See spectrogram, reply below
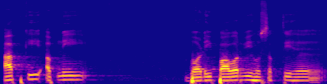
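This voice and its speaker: A man with an Indian accent leading a guided meditation as a spiritual teacher, giving calm, deliberate instructions with long pauses. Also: mid-range voice. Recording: long hall-like reverb.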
